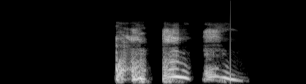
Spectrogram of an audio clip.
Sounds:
Throat clearing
